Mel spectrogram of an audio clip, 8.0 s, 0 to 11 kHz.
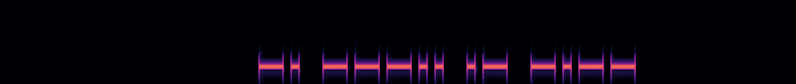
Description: Morse code, heard as a keyed tone, about 15 wpm, 700 Hz. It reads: N8AY
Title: USA Call Signs - 4 Characters - Repeated 3x - 15wpm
